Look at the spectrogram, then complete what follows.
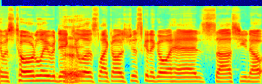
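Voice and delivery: put-on Californian dude accent; Californian bro accent. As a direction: imitate a California bro trailing along. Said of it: "like, in L A".

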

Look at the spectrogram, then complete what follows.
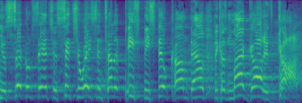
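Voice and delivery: rising sermon cadence; preaching at full force. Acted. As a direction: lift the congregation with fervour. Preacher building to a climax.

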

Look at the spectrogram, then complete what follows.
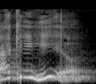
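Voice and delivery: imitated wife. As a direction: lift the pitch to quote a wife. Wife's complaint about his low talk.

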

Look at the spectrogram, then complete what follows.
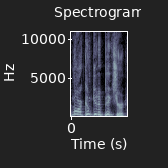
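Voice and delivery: high-pitched imitation of an eager fan; fan calling out. Fans calling player over for a picture, high mock excitement.

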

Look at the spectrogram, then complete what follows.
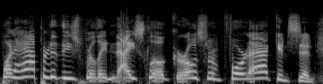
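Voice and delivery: high, put-upon whine; hammed-up falsetto complaint; mock whine. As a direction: squeak out hurt disbelief. Mock outrage at the girls.

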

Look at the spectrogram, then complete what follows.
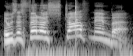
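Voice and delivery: loud, high-pitched dramatic revelation; mock-shocked exclamation. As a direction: blurt out the scandal in played-up shock. Host reacts to the revelation.

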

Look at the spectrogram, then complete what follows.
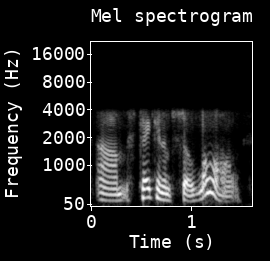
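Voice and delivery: usual speaking voice

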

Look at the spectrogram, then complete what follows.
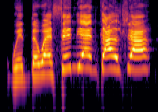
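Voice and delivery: high, loud put-on West Indian accent; playful West Indian accent. Celebrates culture in put-on island voice.

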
